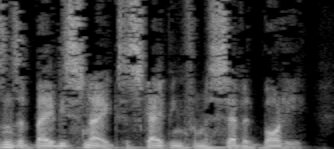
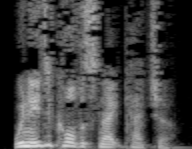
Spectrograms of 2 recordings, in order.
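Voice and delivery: sharp, higher and louder; 8 semitones higher, 5 dB louder than usual. A narrator's reading. Impatient wife tells husband what to do, sharply. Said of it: "she said sharply".

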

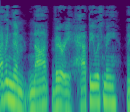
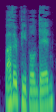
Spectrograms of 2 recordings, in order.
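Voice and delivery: put-on girl's voice. A narrator's reading. Branley's quoted line.

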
